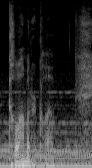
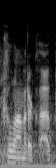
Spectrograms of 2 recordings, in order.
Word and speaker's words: Kilometre Club: So, the name Kilometre Club, which that's, my Toronto pronunciation, right, I guess, our metric pronunciation.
